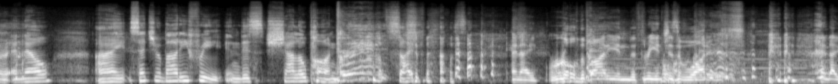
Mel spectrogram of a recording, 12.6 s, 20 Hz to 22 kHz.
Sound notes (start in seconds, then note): 0.0 laughs; 6.0 group laughs; 9.7 group laughs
